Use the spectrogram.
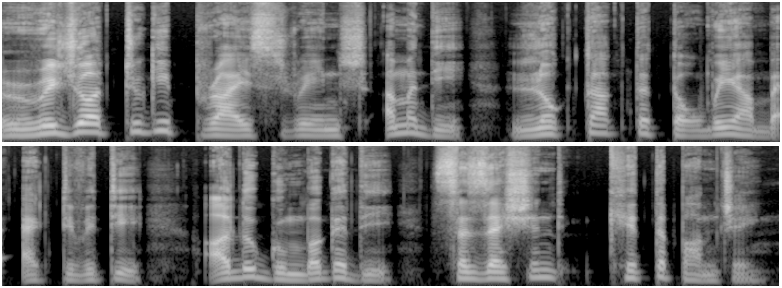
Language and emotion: Manipuri, neutral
